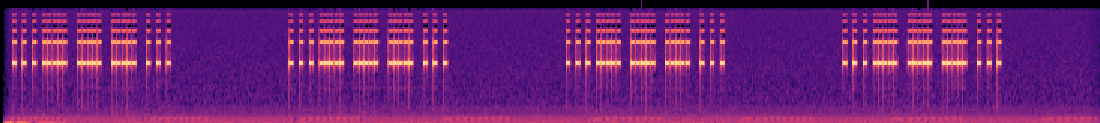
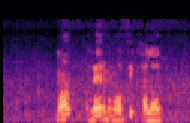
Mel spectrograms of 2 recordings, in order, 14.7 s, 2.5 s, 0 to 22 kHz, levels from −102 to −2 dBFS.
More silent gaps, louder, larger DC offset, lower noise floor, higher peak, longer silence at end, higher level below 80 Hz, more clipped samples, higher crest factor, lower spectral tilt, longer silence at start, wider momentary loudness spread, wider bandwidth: neither; first, -8 LUFS vs -22 LUFS; first, 0.1% vs under 0.1%; about the same, -51 dBFS vs -53 dBFS; first, 0 dBFS vs -4 dBFS; first, 1.35 s vs 0.4 s; about the same, -58 dBFS vs -56 dBFS; neither; second, 12 dB vs 18 dB; second, 3.5 dB/octave vs -8 dB/octave; second, 0.1 s vs 0.75 s; about the same, 6 LU vs 7 LU; first, 15 kHz vs 9.6 kHz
